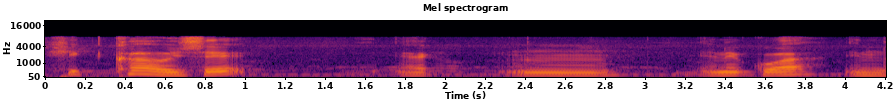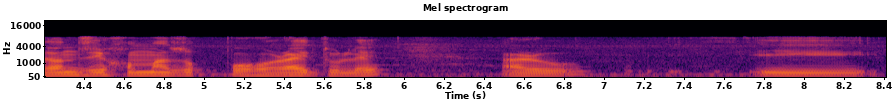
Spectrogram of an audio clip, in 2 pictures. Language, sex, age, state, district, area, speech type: Assamese, male, 30-45, Assam, Barpeta, rural, spontaneous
